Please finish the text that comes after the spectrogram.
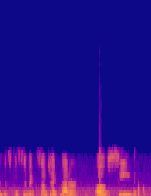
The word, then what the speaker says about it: seiðr: the top and uh would be pronounced as in width anyway so what is seed or seed craft it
